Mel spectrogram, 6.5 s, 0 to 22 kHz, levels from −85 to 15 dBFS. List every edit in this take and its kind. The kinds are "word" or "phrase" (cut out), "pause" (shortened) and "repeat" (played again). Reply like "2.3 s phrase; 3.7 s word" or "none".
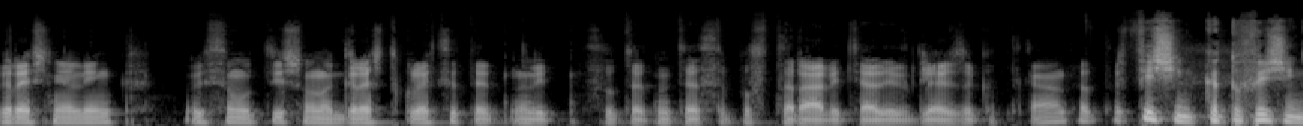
5.0 s phrase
